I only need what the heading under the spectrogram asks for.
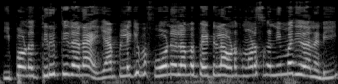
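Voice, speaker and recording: A woman's voice: extremely high pitch, fairly even intonation, racing, a bit bright, pitched below the performer's own voice. A woman voicing a fierce, protective middle-aged mother who scolds harshly in a family skit. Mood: angry.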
